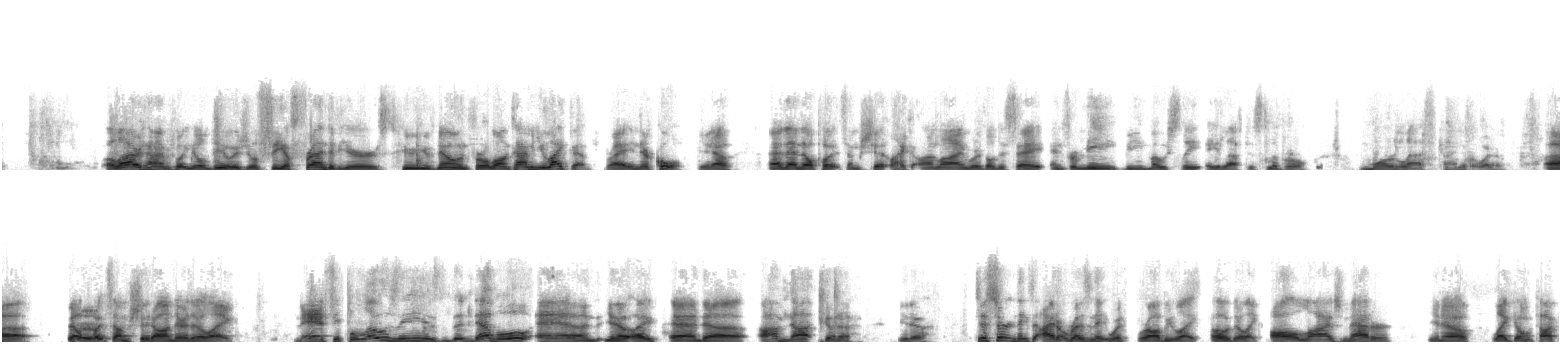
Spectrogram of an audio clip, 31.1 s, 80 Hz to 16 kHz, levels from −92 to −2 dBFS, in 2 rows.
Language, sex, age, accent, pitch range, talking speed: English, male, 30-49, American, 130-185 Hz, 205 wpm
